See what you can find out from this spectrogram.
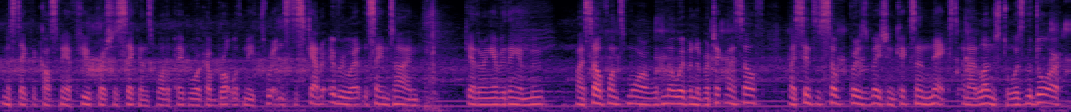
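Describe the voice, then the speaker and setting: A man's voice: mid-range voice, steady tone, rapid-fire, few pauses, noisy background. A man hosting a game playthrough, reading narration aloud expressively and dramatically. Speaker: gaming video host. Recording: game music behind the voice.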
